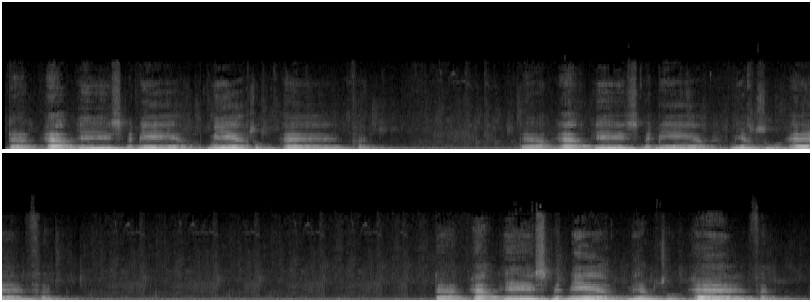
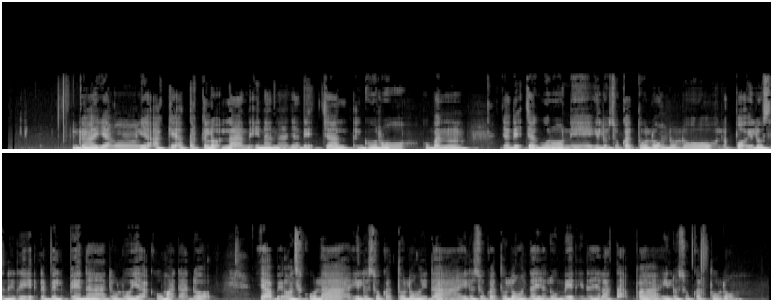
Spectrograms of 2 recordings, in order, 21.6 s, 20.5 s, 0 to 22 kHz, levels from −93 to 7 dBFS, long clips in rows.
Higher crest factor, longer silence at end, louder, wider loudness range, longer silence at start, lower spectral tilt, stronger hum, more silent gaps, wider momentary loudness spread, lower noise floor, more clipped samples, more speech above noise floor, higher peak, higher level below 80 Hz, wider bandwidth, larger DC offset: about the same, 18 dB vs 16 dB; second, 0 s vs 0.4 s; second, -32 LUFS vs -20 LUFS; first, 13 LU vs 2 LU; second, 0.05 s vs 0.95 s; about the same, -7.5 dB/octave vs -8 dB/octave; neither; neither; first, 15 LU vs 9 LU; about the same, -54 dBFS vs -52 dBFS; neither; second, 23 dB vs 33 dB; second, -14 dBFS vs -4 dBFS; first, -54 dBFS vs -62 dBFS; first, 13 kHz vs 10.5 kHz; neither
